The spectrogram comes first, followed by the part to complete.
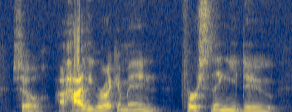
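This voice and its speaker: A man with a Southern US accent talks at a moderate pace, his pitch fairly low and his intonation fairly even. The recording is very clean, with a silent background. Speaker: auto mechanic. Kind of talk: tutorial.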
